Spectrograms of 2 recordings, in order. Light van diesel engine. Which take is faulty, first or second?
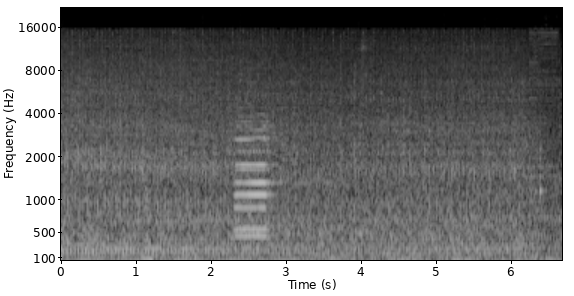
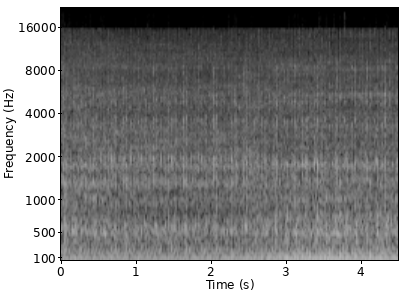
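second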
